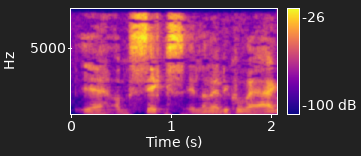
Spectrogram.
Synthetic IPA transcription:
jæɒ̽mseɡ̥selɐʋæd̥e̝kʰuʋæːɐe

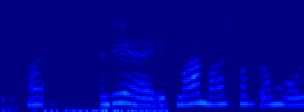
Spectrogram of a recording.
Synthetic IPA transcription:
nɑ̈ɪ̰mend̥e̝æɐe̝d̥mɑ̈ːð̩ˠmɑ̈ːð̩ˠsm̥ɔ̽ɡ̥̚d̥ɒ̽mʁɔ̽ːðˠ

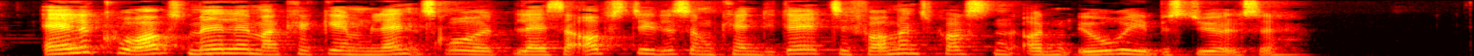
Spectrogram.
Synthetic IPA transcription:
ʔæləkʰo̝ɒb̥smeð̞ˠlem̰ɐkʰæɡ̥en̰m̩læn̰sʁɔ̽ːðð̩ˠlɛːsɑ̈ɪʔɒ̽b̥sd̥e̝ləsɒ̽mkʰænd̥id̥ɛ̰ːd̥̚t͡sʰe̝lfɒːmæn̰spʰɒ̽sd̥n̩ɒ̽d̥enøʊʁiəb̥e̝sd̥yɐlsə

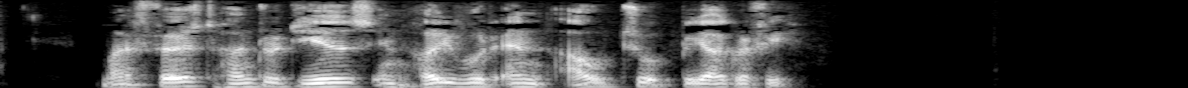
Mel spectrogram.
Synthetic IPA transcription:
mɑɪfɜsd̥ɦʌ̃ndɹədjiɐðsẽnɦɒliʋudæ̃nä̰ʊt͡sʰob̥iɑɡ̥ʁɑfi

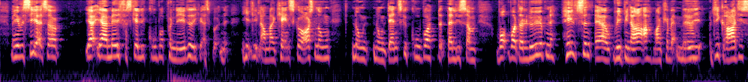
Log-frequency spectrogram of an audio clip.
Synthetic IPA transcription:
menjɑ̈ʋe̝siːælsɒ̽jɑjɑ̈ɪæɐmeðˠifɒ̽sɡ̥el̰iəɡ̥ʁub̥ɐpʰɒ̽ned̥ðˠeɡælshe̝̰ːld̥e̝ːlɑ̈məʁikʰɛ̰ːnsɡ̥əɒ̽ɒ̽səno̝ːn̩ | no̝ːn̩ːo̝ːn̩d̥ænsɡ̥əɡ̥ʁub̥ɐd̥d̥ɑ̈lisɒ̽m | ʋɒʋɒd̥ɑløːb̥ənəhe̝̰ːlt͡sʰið̞̰ˠn̩æɐʋeb̥inɑ̈ːɐmænkʰæʋæɐmeðˠiɒd̥e̝ɡ̥ʁɑ̈d̥is

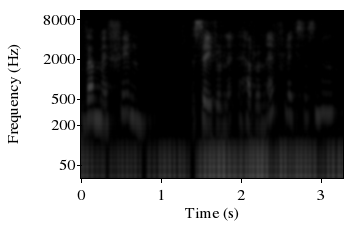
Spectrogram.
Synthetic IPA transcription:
ʋæmæfil̰mse̝d̥unhɑ̈d̥unːed̥fliɡ̥ssɔnhe̝ð̰ˠ

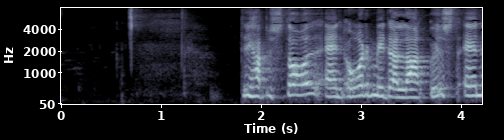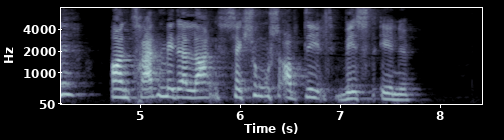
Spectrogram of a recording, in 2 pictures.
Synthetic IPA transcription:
d̥e̝ɦɑ̈b̥e̝sd̥ɔ̰ːð̩ˠæe̝nɔ̽ːɾ̥əme̝̰ːd̥ɐlɑ̈ŋ̰øsd̥enə | ɒ̽e̝nt͡sʰʁad̥n̩me̝̰ːdɐlɑ̈ŋ̰seɡ̥ɕo̝̰ːnsɒ̽b̥̚d̥e̝̰ːld̥ʋesd̥enə

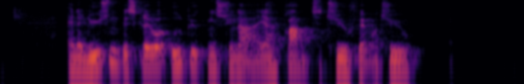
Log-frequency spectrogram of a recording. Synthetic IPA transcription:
ænælyːsn̩b̥e̝sɡ̥ʁḭʊɐʔuð̞ˠb̥yɡ̥ne̝ŋsːe̝nɑ̰̈ːḭɐfʁam̰t͡sʰe̝lt͡sʰyːʊfemɒ̽t͡sʰyːʊ

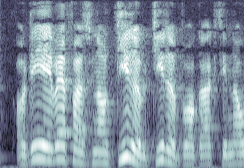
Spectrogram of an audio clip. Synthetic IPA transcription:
ʔɒ̽d̥e̝æiʋæɐ̰dfæl̰snːɑ̈ʊnd̥iɾ̥ɐd̥iɾ̥ɐb̥ɒɡ̥ɑ̈ɡ̥̚d̥inɑʊ

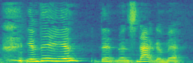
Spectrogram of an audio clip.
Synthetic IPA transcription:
jæmnd̥e̝æiɡ̥end̥enmænsnɑ̈ɡ̥ɐme

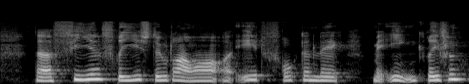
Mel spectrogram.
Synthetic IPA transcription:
d̥ɑ̈æɐfiːɐfʁiːəsd̥øʊd̥ʁɑ̈ʊ̰ɐːʔɒ̽ʔe̝d̥fʁɔ̽ɡ̥̚d̥ænlḛɡ̥ | meʔe̝nɡ̥ʁifl̩

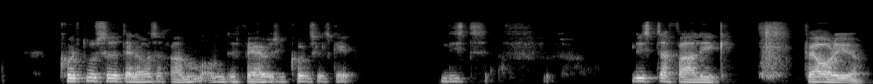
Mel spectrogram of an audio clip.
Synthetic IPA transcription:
kʰɔ̽nsd̥ʁuse̝ð̩ˠd̥enɐɒ̽s̬əʁɑ̈m̩ɒ̽md̥e̝fæɐø̰sɡ̥əkʰɔ̽nd̥selsɡ̥ɛ̰ːb̥ | lisd̥ɐfɑ̈ːleɡ̥ | fæɐɒɾiɐ

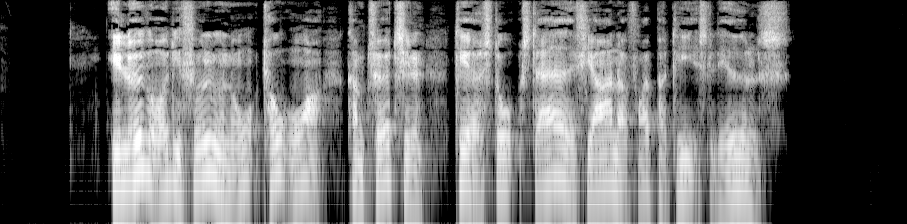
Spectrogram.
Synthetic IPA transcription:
ilø̰ːb̥ð̩ˠæd̥ifølənt͡sʰo̝̰ːɒɐ̰ | kʰɒ̽m̰t͡sʰøt͡sʰel | t͡sʰe̝læsd̥ɔ̰ːsd̥æːðˠifjæɐnəfʁɑ̈pʰɑ̈t͡sʰḭːð̩ˠsle̝ːð̞ˠəl̩s

